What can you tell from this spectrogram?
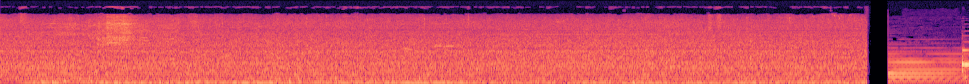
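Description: Steady low rumble and hiss of an outdoor city square, with no single sound standing out. It cuts off abruptly near the end and soft piano music begins.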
